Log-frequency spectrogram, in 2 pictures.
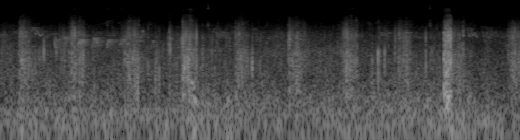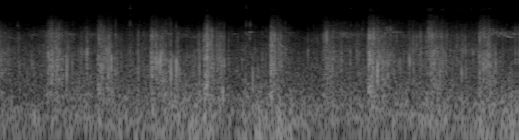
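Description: Footsteps of a person walking on a dirt path, about two steps a second, with one step louder about halfway through.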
